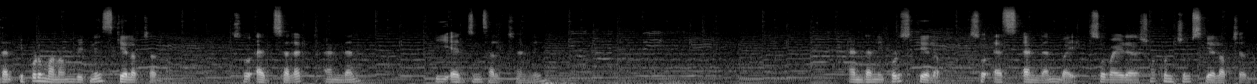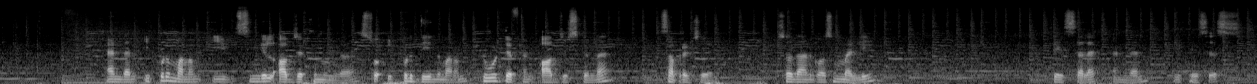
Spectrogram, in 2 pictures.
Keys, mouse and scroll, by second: 0.8 click, 2.1 2, 2.7 click, 3.5 shift+click, 4.6 click, 5.3 shift+super+click, 7.1 shift+click, 9.4 s, 12.5 scroll down 2, 12.8 middle click, 13.4 scroll down 2, 14.5 click, 15.5-15.9 scroll up 2, 17.1 middle click, 18.8 scroll up 1, 19.2 shift+middle click, 20.0 middle click, 22.5 click, 23.7 click, 24.6 middle click.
